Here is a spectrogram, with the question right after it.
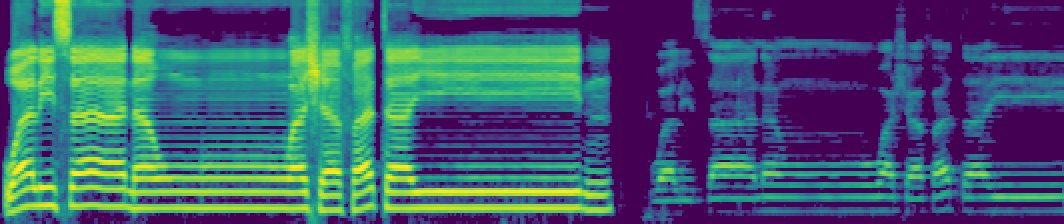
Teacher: Lagi-lagi bertemu dengan idgham bi ghunnah ya, yang dimasukkan kepada huruf waw ya, nun sukun atau tanwin yang masuk kepada huruf waw disertai ghunnah ya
